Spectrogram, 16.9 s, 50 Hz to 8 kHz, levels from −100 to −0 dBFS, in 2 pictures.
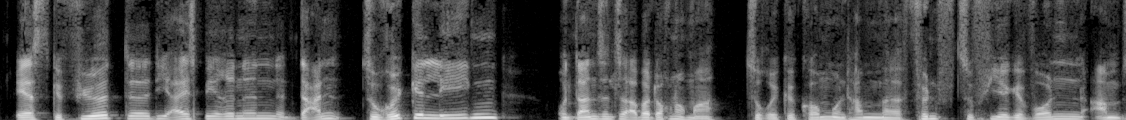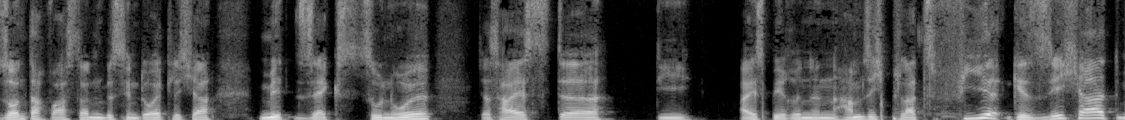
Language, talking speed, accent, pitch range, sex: English, 145 wpm, German, 120-170 Hz, male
